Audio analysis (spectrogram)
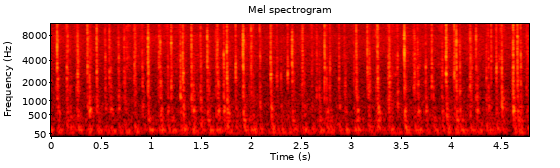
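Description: Both hands' fingertips type rapidly on a backlit MacBook Pro keyboard with plastic keycaps in a solid aluminum body resting on a desk. A dense, continuous stream of short, crisp key clicks with bright ticks and a soft low thump under each press.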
